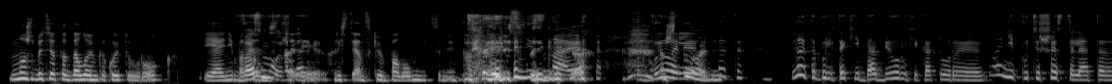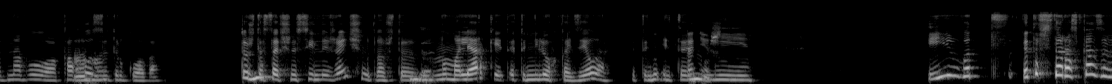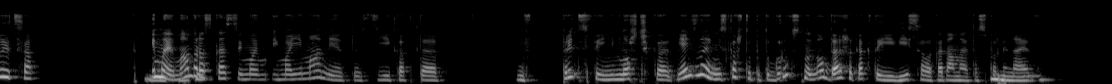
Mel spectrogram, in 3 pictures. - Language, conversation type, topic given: Russian, podcast, Есть ли в вашей семье истории, которые вы рассказываете снова и снова?
- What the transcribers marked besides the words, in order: laugh; chuckle; laughing while speaking: "Покаялись в своих грехах"; other noise; tapping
